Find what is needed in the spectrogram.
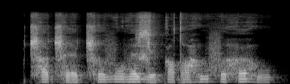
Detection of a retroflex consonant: present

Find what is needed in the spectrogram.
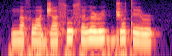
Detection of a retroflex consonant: present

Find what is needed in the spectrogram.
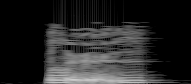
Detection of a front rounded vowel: absent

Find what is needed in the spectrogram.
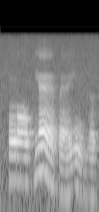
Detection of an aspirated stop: absent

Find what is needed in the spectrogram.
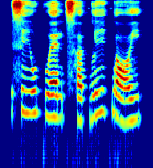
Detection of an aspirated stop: present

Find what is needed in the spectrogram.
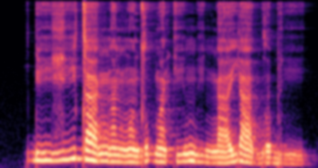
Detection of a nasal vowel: present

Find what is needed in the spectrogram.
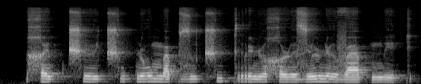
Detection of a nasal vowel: absent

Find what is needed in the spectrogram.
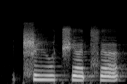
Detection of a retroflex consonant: present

